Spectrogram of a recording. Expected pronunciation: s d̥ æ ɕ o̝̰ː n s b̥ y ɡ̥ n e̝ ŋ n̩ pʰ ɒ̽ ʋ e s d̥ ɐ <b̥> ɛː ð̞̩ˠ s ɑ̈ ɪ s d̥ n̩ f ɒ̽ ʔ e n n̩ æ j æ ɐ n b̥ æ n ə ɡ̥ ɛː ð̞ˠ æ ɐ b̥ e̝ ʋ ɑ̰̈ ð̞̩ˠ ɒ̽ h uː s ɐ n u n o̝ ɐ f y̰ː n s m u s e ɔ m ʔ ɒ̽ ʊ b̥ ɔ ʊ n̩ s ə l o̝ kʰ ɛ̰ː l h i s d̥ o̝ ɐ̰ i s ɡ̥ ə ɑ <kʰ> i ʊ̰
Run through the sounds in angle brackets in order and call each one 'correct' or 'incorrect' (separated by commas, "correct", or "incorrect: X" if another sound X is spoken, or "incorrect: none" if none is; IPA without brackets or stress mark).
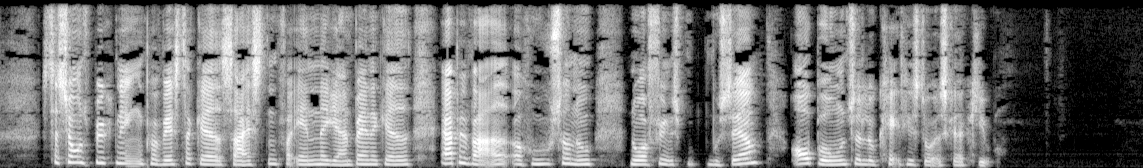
incorrect: ɡ̥, correct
